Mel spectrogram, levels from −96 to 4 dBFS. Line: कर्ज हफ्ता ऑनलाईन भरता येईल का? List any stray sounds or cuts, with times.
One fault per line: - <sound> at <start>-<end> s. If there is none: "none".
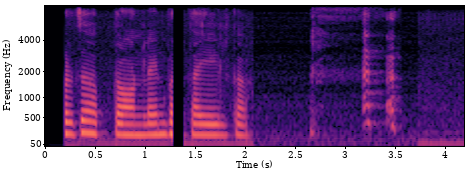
- dropout at 1.3-1.4 s
- laugh at 2.6-3.6 s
